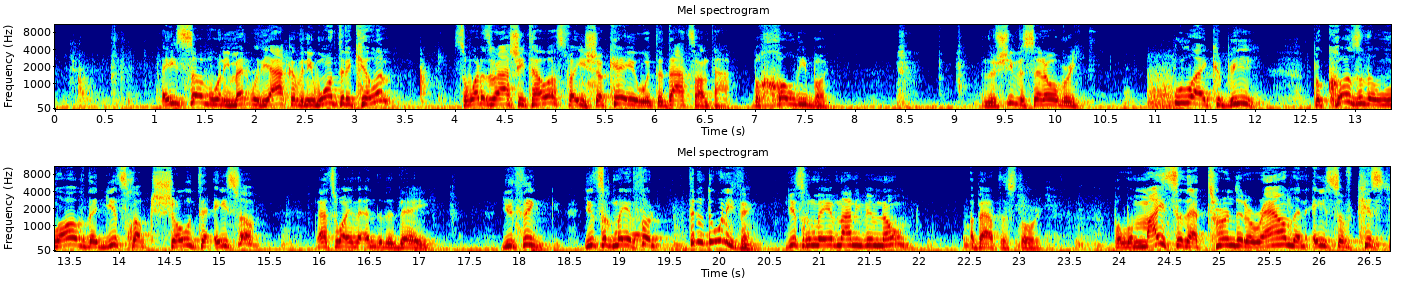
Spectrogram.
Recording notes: Shiur recorded in Yeshivas Ohr Reuven, Monsey, NY.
